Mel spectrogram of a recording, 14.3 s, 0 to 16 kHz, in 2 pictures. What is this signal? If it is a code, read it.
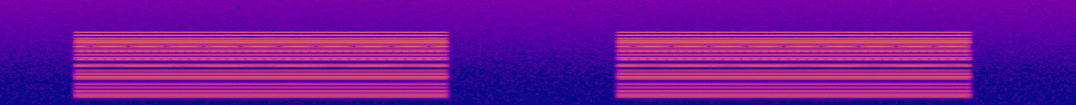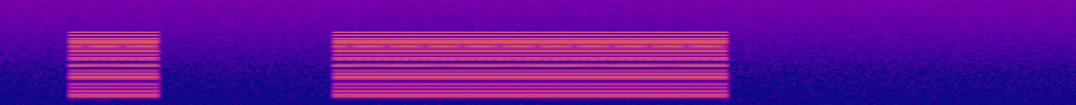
Train horn signal, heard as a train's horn. 2 long, 1 short, 1 long. On North American railways: approaching a public crossing.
